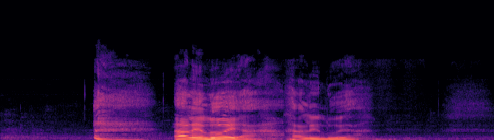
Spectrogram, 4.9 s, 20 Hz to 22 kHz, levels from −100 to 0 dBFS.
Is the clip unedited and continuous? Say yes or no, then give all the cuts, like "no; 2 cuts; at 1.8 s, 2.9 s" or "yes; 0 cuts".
no; 1 cut; at 2.8 s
